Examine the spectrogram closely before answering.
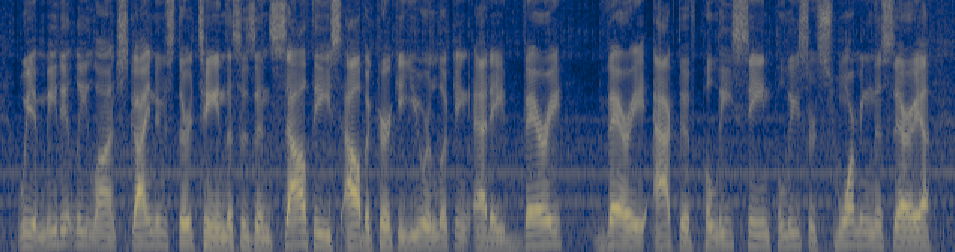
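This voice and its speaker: Amid noticeable background noise, a man speaks at a moderate pace and medium pitch in a monotone, flat intonation. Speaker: TV news anchor and reporter. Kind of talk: live TV news field report. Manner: conversational.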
